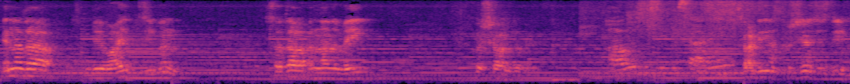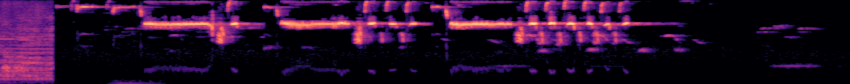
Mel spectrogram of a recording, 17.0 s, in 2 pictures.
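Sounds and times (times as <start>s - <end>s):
bird whistling and chirping: 9.2s - 16.7s.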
